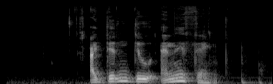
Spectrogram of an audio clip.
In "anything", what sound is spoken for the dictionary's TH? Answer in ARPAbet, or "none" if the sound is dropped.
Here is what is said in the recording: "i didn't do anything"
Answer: TH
